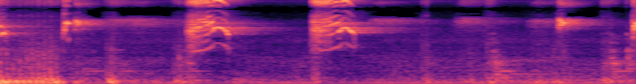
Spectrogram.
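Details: Agitated Orange-bellied flowerpecker searching for a mate, used as a singing lure: two loud, sharp, high calls with wavering bent tones, thin short whistles between, and a low thump at the start.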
